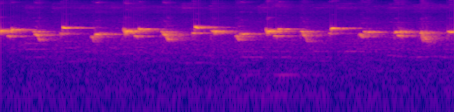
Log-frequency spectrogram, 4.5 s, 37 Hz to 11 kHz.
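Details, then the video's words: Unpaused ropel song from a yellow-vented bulbul, a lively stream of short whistled notes, many sliding downward, delivered about three per second with a very faint low tone behind. "TRUCUK ROPEL 2 MENIT TANPA JEDA"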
